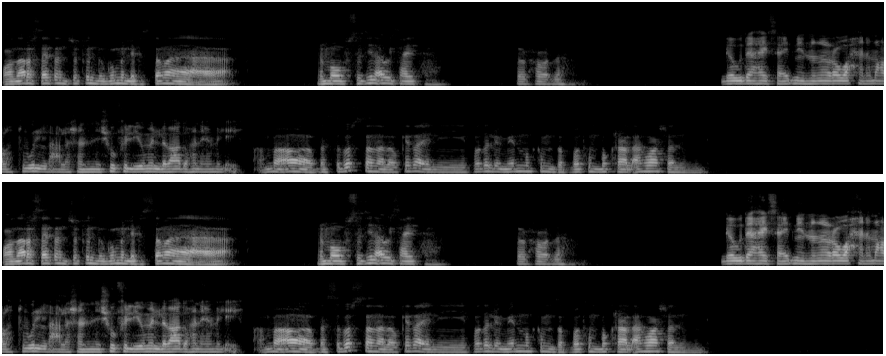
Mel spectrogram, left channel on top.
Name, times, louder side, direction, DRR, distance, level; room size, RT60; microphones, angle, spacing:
voice 1, 0.0-2.3 3.2-4.4 5.1-5.7 11.3-15.8, right 2 dB, 20° right, 1.2 m, -29 dB
voice 2, 7.2-11.2, right 3 dB, 45° right, 2.5 m, -29 dB
head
